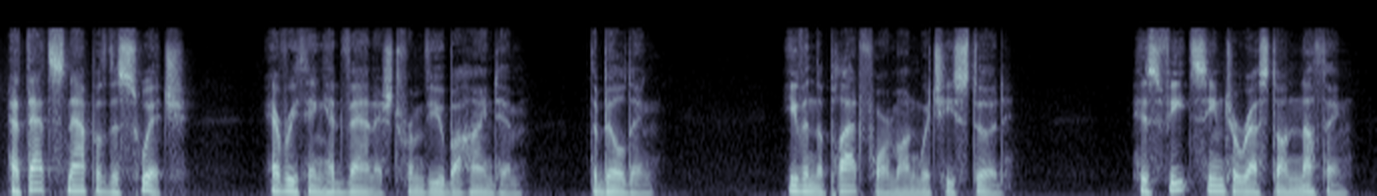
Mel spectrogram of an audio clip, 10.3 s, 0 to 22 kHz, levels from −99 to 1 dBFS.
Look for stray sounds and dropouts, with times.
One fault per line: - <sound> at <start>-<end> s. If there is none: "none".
none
